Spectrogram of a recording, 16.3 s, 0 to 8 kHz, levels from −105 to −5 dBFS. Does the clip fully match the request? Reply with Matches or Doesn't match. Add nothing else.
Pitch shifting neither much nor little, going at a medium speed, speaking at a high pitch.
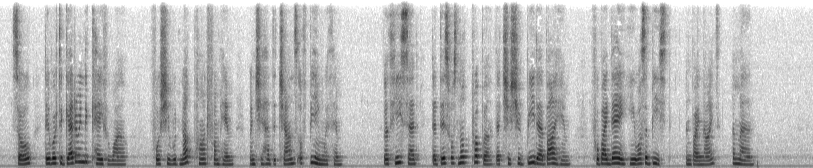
Matches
